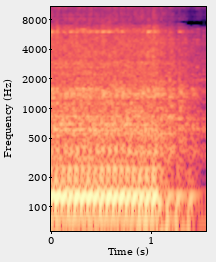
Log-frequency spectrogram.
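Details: Restored Honda GL Pro single with new CDI, battery and key switch: engine keeps an even, quick idle beat, then is switched off and cuts out, dying away within about half a second.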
